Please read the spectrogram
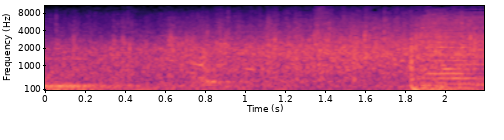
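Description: Arena audience applauding, with music from the circus band underneath.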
